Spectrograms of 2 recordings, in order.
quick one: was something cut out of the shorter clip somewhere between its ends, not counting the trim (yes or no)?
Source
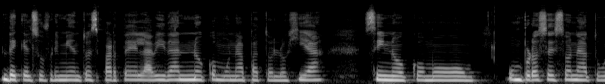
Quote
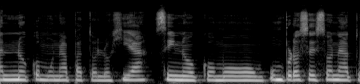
yes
